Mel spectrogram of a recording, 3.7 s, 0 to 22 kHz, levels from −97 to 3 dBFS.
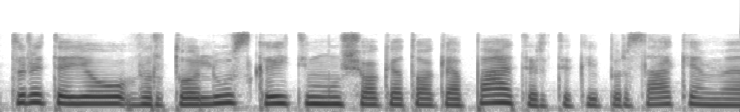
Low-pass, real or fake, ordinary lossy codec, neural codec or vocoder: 7.2 kHz; fake; Opus, 64 kbps; autoencoder, 48 kHz, 128 numbers a frame, DAC-VAE, trained on Japanese speech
